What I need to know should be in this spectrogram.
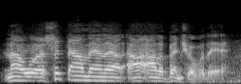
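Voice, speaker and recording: A kindly man in an old radio drama, the sound dull and lo-fi with music behind. He talks in a gentle, hesitant, coaxing way, with hugely animated intonation. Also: fairly high pitch, a little fast. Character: kindly, protective, easygoing man looking after young woman.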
